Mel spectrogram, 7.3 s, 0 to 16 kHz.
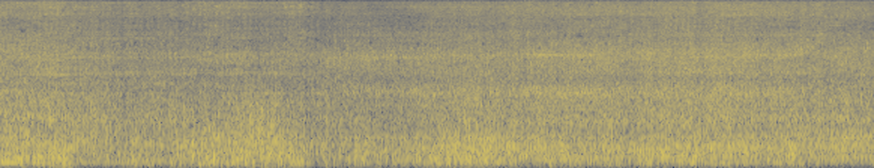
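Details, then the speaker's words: Amana PBH093 9,000 BTU PTAC heat pump, under 10 years old, in heat mode at about 60°F outside, heard from the outdoor side: a steady low hum of the rotary compressor under wind rush, with no knocking or rattling; normal running. "here's the outside you can hear the compressor running it's a rotary I think I already said"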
